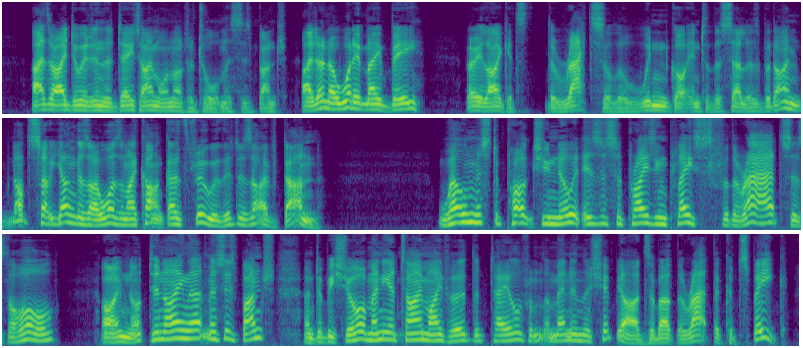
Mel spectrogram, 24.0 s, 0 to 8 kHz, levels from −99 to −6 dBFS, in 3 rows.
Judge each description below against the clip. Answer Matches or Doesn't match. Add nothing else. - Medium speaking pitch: Matches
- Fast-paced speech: Matches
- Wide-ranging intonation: Matches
